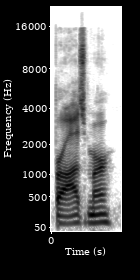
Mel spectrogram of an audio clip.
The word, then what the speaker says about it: Brosmer: And when this game fell on the schedule, I believe it's pronounced Brosmer, Max Brosmer, the New Hampshire transfer.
